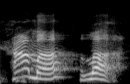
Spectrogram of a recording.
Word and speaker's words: Kamala: We do know that, and Kamala, you know, Kama, that's how you pronounce her name. Mm-hmm. Kama, and then La. Kamala.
